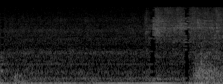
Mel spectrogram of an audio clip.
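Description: Kitchen faucet running water into a measuring cup at the sink, a steady hiss of water, with two light clicks near the end.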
